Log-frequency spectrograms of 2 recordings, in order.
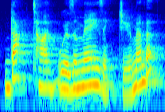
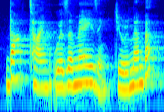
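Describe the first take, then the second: No difference in how they are said.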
